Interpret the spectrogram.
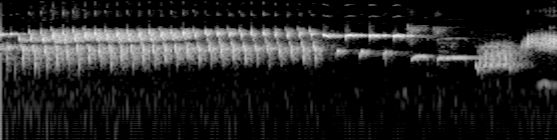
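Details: A canary sings a long, fast rolling trill of rapidly repeated notes lasting over two seconds, then shifts into short whistled notes and a brief buzzy phrase ending on a high tone.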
